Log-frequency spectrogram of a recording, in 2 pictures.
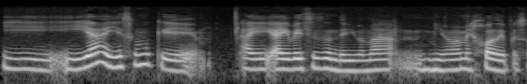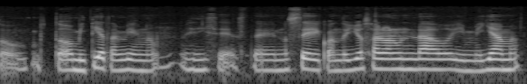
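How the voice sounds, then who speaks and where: A woman's voice: mid-range voice, fairly even intonation, unhurried, a little mellow, clean tone. An eighteen-year-old woman with a Peruvian accent telling family stories in a chatty, casual way, full of fillers. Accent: Peruvian Spanish. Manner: chatty, lots of fillers and laughing asides. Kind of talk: casual storytelling monologue.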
